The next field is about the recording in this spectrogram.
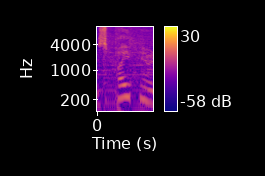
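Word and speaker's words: SPY×FAMILY: 있다고 하네요 스파이 페밀리 중간에 있는 2x 는 헌터헌터 에 가운데 x 에서 모티브를 딴 것이라고 합니다 다만 읽을 때는 그냥 스파이 pul 이라고 읽으면 된다고 하네요 영상은 여기까지입니다 애니 2기가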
